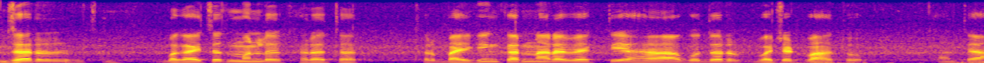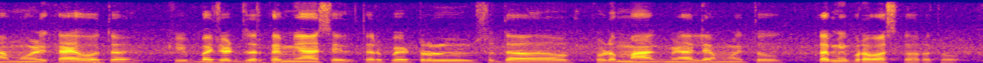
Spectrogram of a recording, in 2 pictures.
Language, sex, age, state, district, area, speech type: Marathi, male, 45-60, Maharashtra, Nanded, rural, spontaneous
